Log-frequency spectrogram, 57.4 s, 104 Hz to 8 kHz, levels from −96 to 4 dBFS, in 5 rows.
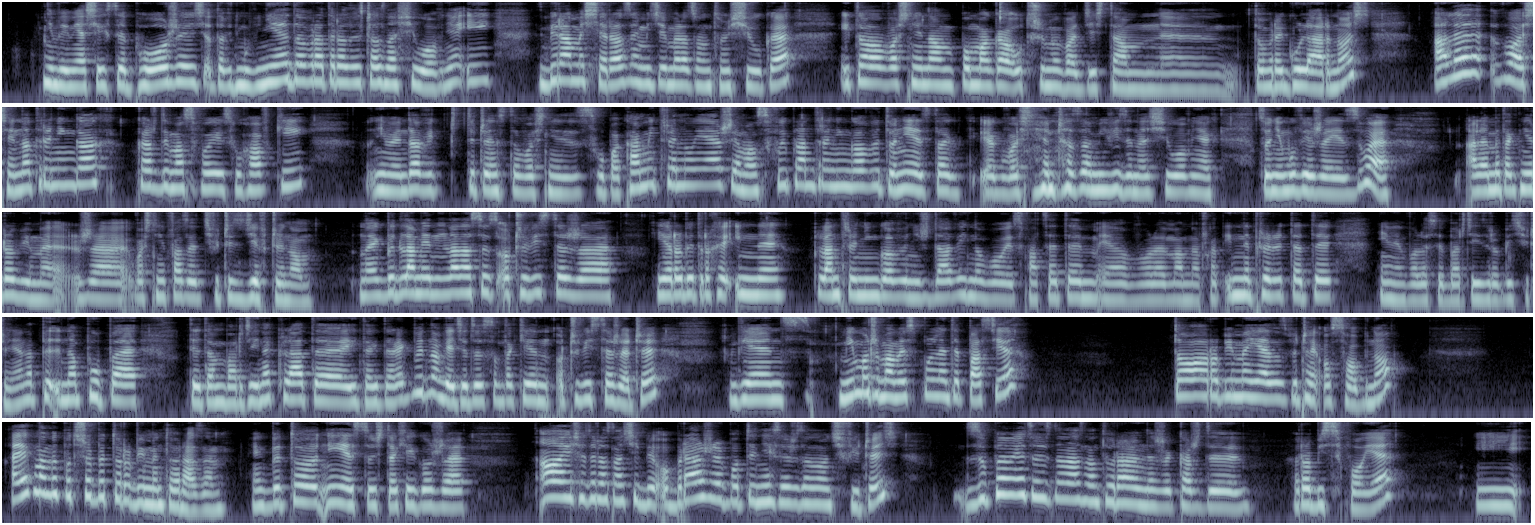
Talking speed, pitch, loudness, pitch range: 200 wpm, 230 Hz, -21 LUFS, 210-250 Hz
